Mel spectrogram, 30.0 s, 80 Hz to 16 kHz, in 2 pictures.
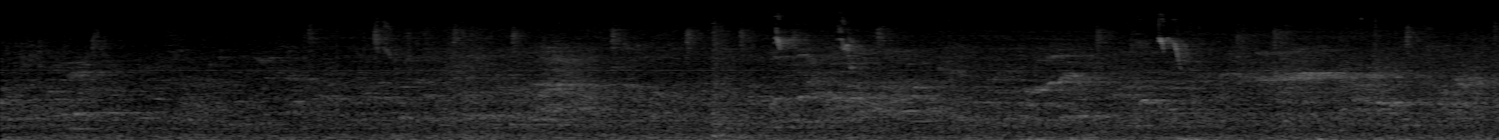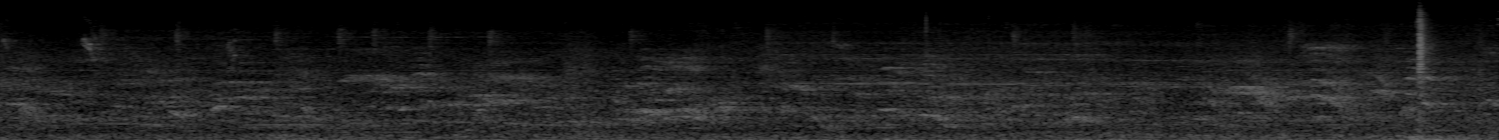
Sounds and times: people passing by 17.5 - 29.9
air conditioner 21.4 - 29.9

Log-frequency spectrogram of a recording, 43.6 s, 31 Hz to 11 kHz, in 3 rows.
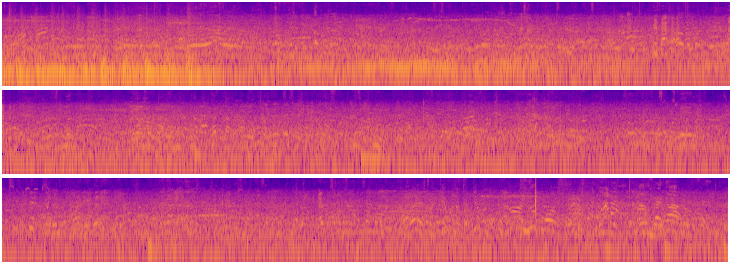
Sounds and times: Cánticos de estudiantes 0.0 - 43.6
crowd 0.0 - 43.6

